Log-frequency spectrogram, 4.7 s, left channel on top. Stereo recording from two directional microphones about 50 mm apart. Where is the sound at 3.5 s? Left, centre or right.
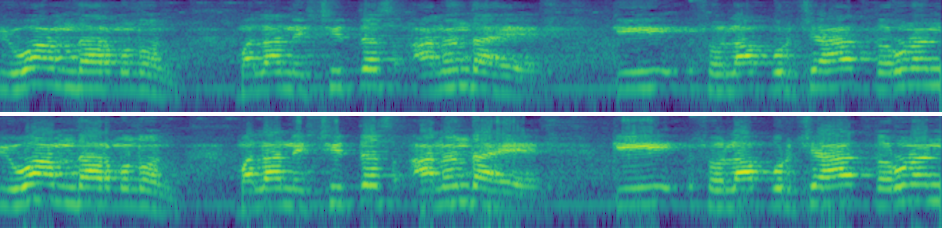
Right.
